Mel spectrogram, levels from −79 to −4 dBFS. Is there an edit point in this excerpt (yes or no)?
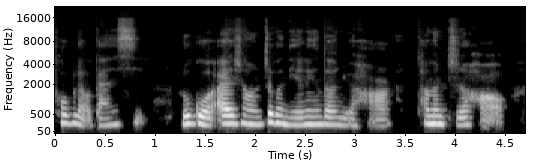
yes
